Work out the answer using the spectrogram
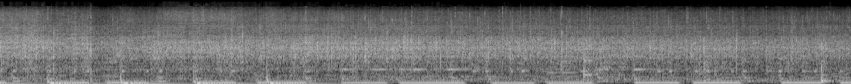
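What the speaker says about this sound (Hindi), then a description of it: "कीमा जो है वो भून चुका है मसाले में अच्छी तरह" Minced meat (keema) sizzles in spices in a pan with a steady, loud crackling fry, broken by a regular rhythm of stirring scrapes and soft knocks.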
